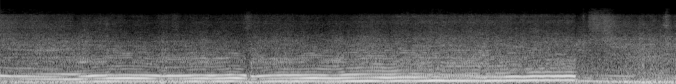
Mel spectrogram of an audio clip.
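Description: Can-Am Maverick X3 Max's turbocharged three-cylinder engine running hard at fairly steady revs, pulling the side-by-side across sand, heard from inside the cab. Near the end the revs drop and the engine gets quieter as the throttle comes off.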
